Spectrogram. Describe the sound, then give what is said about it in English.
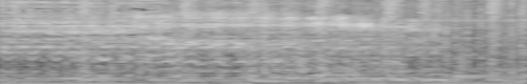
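A horse whinnies loudly over the clatter of hooves and a wagon lurching into motion, with dense, rumbling noise running steadily through the whole stretch. “Well, I'm just, I've got the wagon moving now.”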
